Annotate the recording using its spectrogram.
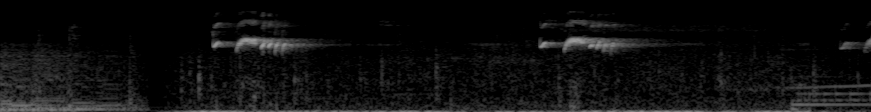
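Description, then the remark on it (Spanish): Two sharp, high chirping calls from a gray kingbird (pitirre) ring out about a second and a half apart over a soft outdoor hiss, clear, with no voices. “Los pitirres vuelan por nuestras islas para encontrar alimento.”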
